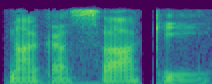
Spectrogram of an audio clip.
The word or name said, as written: Nagasaki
